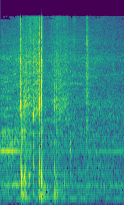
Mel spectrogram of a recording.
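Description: A few light knocks and taps of handling, bunched together about half a second in, over a steady low hum.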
